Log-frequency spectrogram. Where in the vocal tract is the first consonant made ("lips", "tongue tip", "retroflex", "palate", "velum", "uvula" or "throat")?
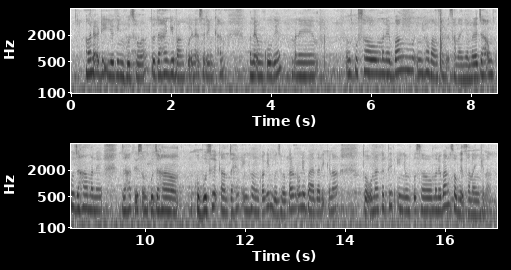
lips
